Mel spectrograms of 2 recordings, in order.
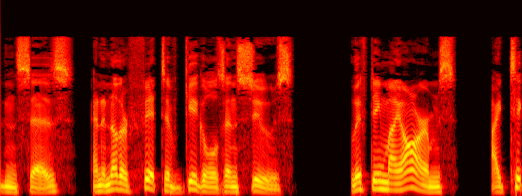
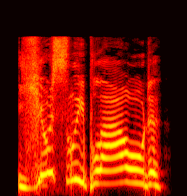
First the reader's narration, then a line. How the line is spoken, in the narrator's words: laugh hysterically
